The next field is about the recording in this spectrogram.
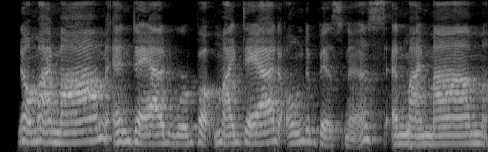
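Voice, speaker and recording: A woman with an American accent at a fairly slow pace, medium in pitch, with audible room echo. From US Midwest. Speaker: mindfulness teacher. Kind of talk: interview.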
